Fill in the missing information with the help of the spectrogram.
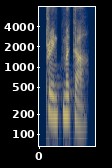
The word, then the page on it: printmaker: Indian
